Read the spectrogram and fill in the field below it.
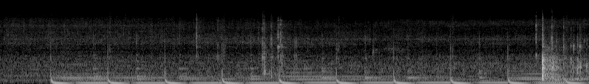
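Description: Onions fry in a pan with a steady, loud sizzle, accompanied by regular rhythmic knocks and scrapes of stirring against the pan.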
